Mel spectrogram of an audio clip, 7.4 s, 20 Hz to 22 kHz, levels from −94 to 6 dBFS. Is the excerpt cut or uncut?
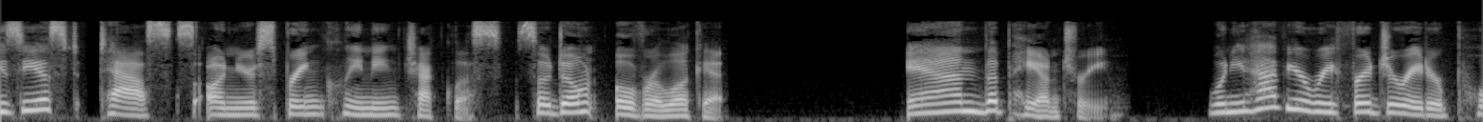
cut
